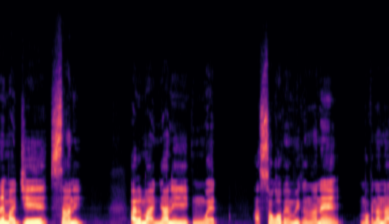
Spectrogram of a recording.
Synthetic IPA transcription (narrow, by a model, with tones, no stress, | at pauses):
ne˦ma˨d͡ʒe˦sa˦nḭ˨ | a̰˦be˦ma˨ɲa˦ni˦ŋ̩˨ŋʷe˨t̚ | a̰˨so˦ko˦ve˨n˨wi˦ka˨ŋa˨ne˦ | m̩˨bo˨ve˨na˦na˨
